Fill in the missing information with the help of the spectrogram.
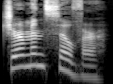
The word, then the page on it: German silver: American English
